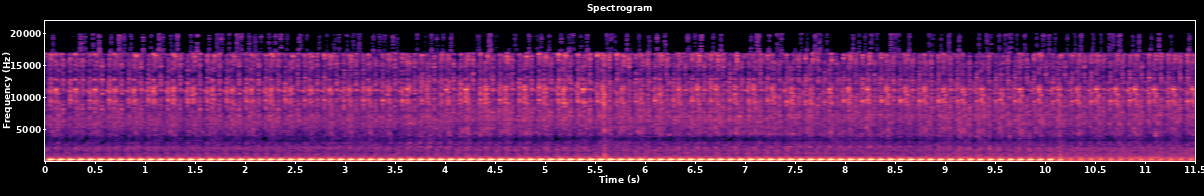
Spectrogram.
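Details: Jeep Grand Cherokee engine at idle: sharp, very regular click about three per second over the idle, keeping time with engine speed; source undetermined.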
